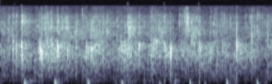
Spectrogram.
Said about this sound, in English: So I think that in itself deserves a round of applause.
